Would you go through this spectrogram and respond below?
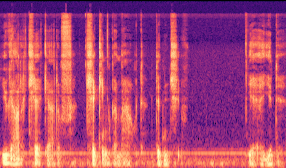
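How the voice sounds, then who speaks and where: A man playing a fondly reminiscing, teasing male partner and former captive in an ASMR role-play, in a breathy half-whisper with gravelly fry and a halting, conversational delivery. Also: low-pitched, very animated, full character voice. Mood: teasing, intimate. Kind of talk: soft-spoken ASMR role-play monologue.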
